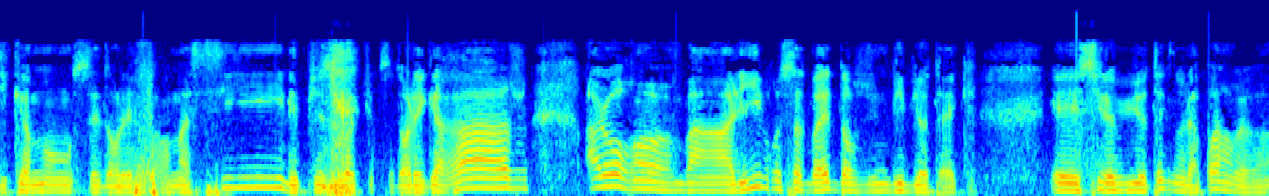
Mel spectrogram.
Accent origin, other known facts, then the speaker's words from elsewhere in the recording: Belgium; now in France; je suis belge, je suis né à Luxembourg, j'habite dans l'est de la France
